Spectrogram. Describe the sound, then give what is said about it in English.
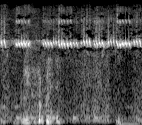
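Cricket chirping played as a sound effect, a steady high-pitched pulsing trill that runs without pause. “Can you hit yourself with the crickets?”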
